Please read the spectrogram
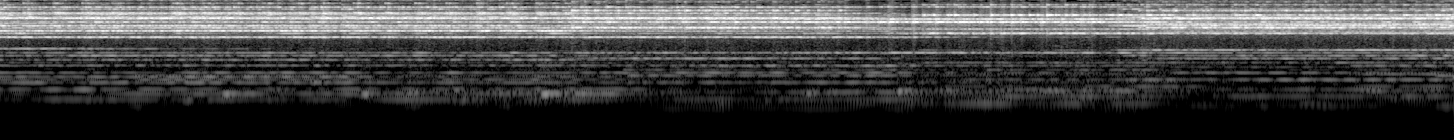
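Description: A group of small handbells rung together, overlapping sustained bell tones building chords, the chord changing about four seconds in and again about seven seconds in.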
